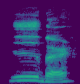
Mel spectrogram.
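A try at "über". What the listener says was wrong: it's not uber it's round your lips round your lips vertically look at me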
